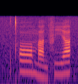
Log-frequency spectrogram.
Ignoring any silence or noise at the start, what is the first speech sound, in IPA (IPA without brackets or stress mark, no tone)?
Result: tʰ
